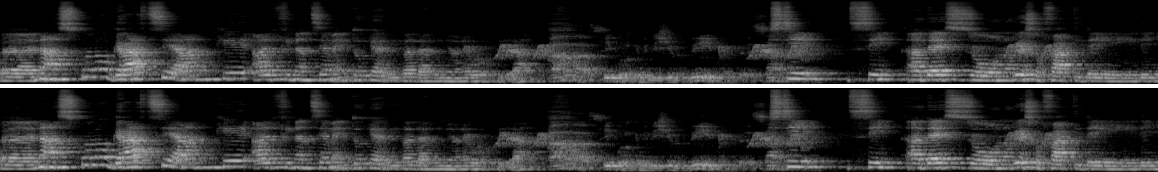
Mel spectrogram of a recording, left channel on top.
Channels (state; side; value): normal; both; correlation 0.46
